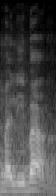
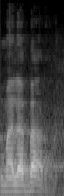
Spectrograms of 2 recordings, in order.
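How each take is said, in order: First: The second syllable has an ee sound. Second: The second syllable has an ah sound. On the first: "Ramai orang baca Malibar" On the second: "atau Malabar"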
